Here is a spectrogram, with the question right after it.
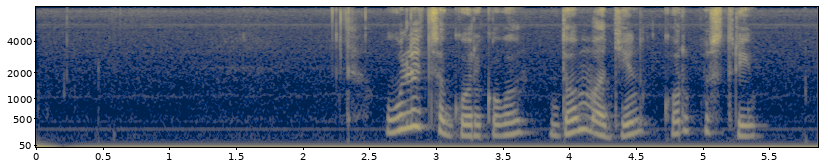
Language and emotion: Russian, neutral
